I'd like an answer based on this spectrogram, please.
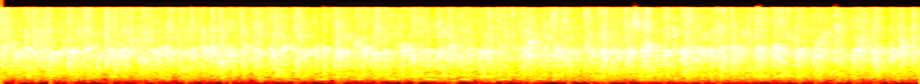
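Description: A small group of people applauding steadily, with some voices mixed in under the clapping.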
